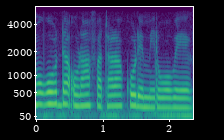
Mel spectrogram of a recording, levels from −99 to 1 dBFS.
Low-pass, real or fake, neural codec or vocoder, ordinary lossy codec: 5.4 kHz; real; none; none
